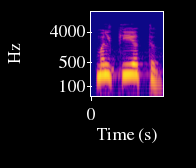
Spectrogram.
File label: "malkeeat", Punjabi; ਮਲਕੀਅਤ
